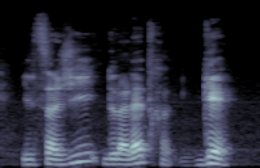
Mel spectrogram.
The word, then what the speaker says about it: Г: avec cette lettre là on peut faire que G comme gâteau par exemple c'est la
